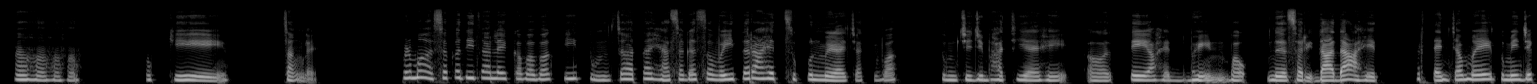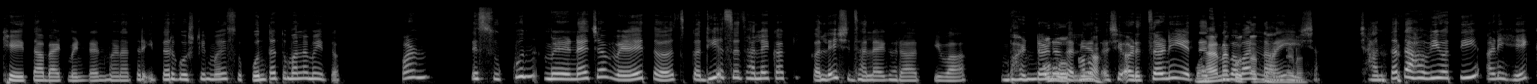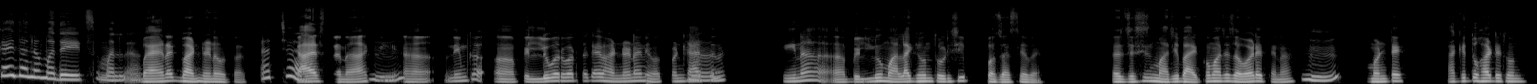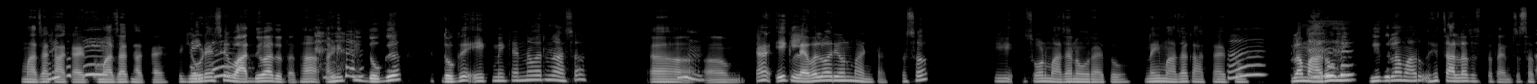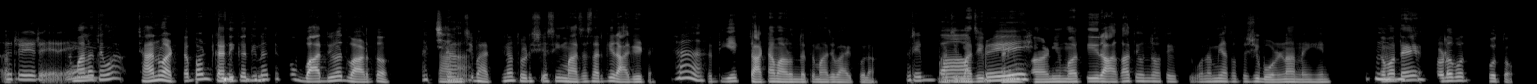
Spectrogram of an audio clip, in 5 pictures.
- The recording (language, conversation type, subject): Marathi, podcast, तुला तुझ्या घरात सुकून कसा मिळतो?
- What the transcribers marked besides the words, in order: tapping; other background noise; chuckle; surprised: "अरे बाप रे!"; chuckle; chuckle; surprised: "अरे बाप रे!"; unintelligible speech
